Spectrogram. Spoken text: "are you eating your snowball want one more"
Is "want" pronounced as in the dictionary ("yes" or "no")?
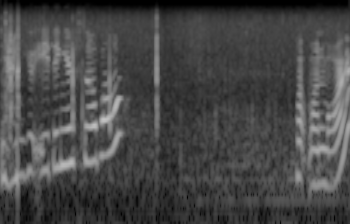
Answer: no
